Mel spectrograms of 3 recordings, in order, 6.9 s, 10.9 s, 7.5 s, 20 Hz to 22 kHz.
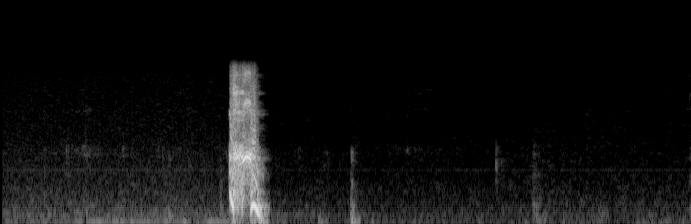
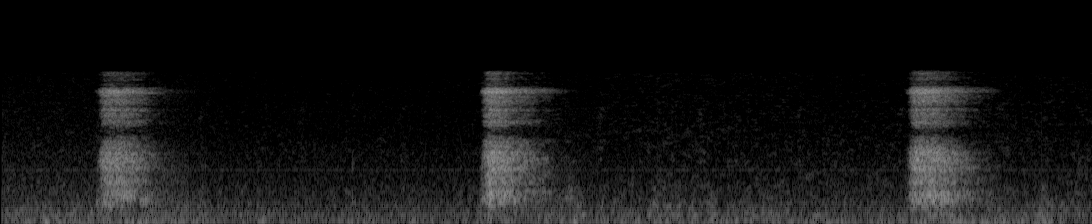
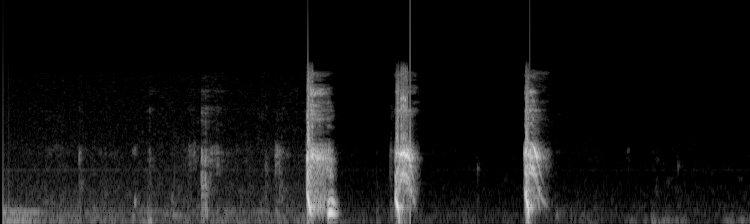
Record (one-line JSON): {"cough_length": "6.9 s", "cough_amplitude": 32680, "cough_signal_mean_std_ratio": 0.21, "exhalation_length": "10.9 s", "exhalation_amplitude": 3953, "exhalation_signal_mean_std_ratio": 0.44, "three_cough_length": "7.5 s", "three_cough_amplitude": 29440, "three_cough_signal_mean_std_ratio": 0.24, "survey_phase": "alpha (2021-03-01 to 2021-08-12)", "age": "45-64", "gender": "Male", "wearing_mask": "No", "symptom_none": true, "smoker_status": "Never smoked", "respiratory_condition_asthma": false, "respiratory_condition_other": false, "recruitment_source": "REACT", "submission_delay": "2 days", "covid_test_result": "Negative", "covid_test_method": "RT-qPCR"}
